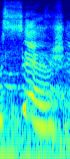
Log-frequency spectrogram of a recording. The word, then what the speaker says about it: Serge: Okay, so his name is pronounced Serge, so it does rhyme more with concierge, which I guess I should have known. I said Serge because I wanted it to rhyme with concierge, but isn't it typically like Sergey? Is how you would say a name like that?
